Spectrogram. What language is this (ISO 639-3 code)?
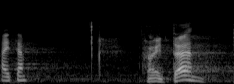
est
